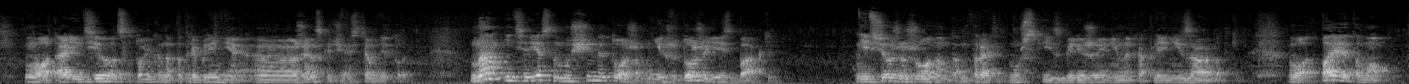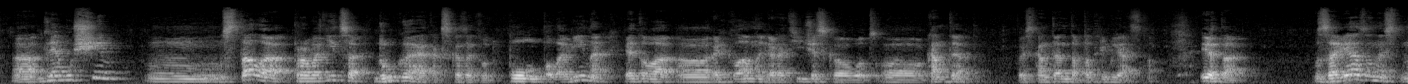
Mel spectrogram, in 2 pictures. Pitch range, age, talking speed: 115-145 Hz, 30-49, 115 wpm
